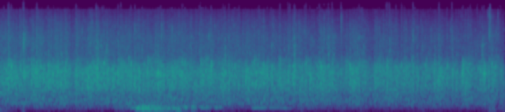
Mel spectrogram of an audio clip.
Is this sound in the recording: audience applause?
yes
